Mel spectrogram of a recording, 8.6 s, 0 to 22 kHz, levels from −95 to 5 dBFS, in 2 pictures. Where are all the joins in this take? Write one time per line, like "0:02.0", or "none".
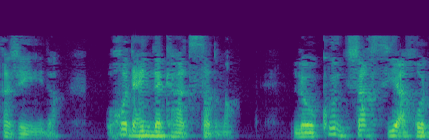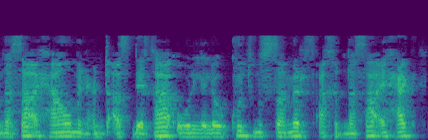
none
